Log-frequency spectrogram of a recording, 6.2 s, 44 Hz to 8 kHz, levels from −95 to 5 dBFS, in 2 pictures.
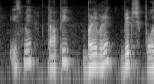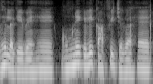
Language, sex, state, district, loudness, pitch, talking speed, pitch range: Hindi, male, Bihar, Araria, -21 LUFS, 120 Hz, 135 wpm, 110-145 Hz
